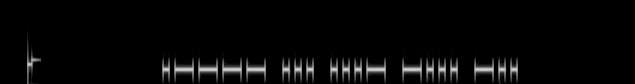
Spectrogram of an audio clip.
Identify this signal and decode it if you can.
Morse code, heard as a keyed tone, about 20 wpm, 700 Hz. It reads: 1SVBD
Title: Five Challenging Letter-Number Combinations 20wpm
